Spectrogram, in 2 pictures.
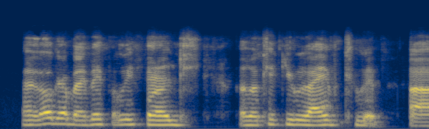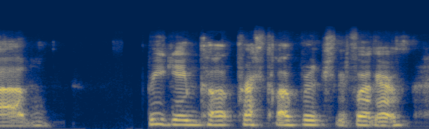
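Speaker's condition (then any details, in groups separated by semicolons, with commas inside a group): Cerebral palsy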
